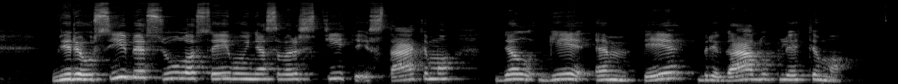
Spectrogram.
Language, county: Lithuanian, Vilnius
